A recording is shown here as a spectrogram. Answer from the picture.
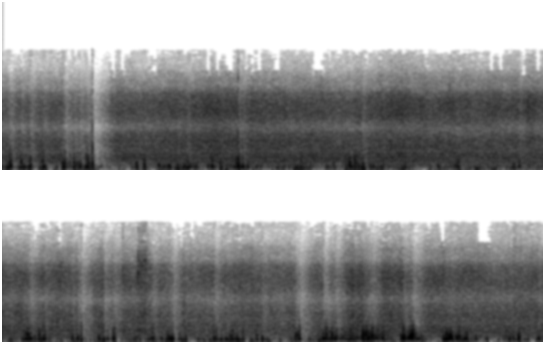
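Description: Wind buffeting the microphone in uneven gusts, over surf washing onto a rocky shore.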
